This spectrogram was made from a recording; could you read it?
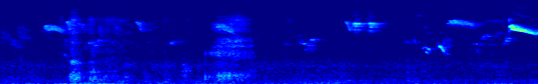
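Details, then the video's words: Talking-trained common starling mixing a broad rasping burst and crackling noises with thin high whistles and squeaks, ending on a loud bright downward-slurred whistle. "Обучение скворца разговору"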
